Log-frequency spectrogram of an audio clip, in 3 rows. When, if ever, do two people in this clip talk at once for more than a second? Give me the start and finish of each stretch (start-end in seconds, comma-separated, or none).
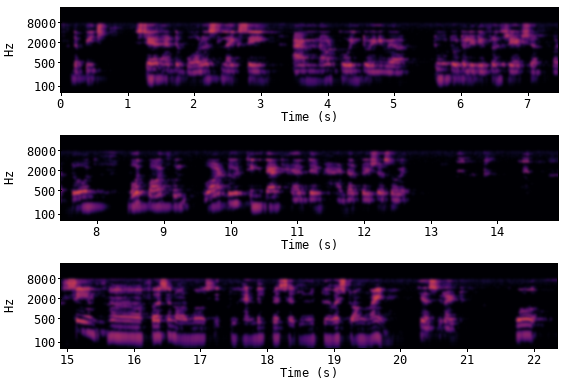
none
